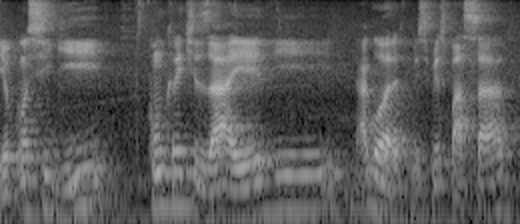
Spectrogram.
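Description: A man with a medium pitch talks at a very slow pace, his pitch swinging very widely. Audible room echo and light background noise surround him. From Belo Horizonte, Minas Gerais, Brazil. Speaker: sertanejo singer; interview guest. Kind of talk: casual interview. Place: home room.

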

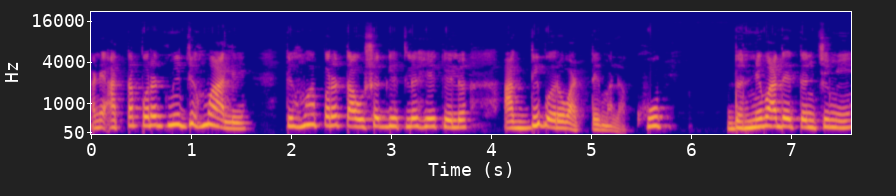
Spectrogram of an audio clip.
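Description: High-pitched woman's voice with ordinary pitch variation over a quiet background. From Maharashtra, Pune; Maharashtra. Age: 60s. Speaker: physiotherapy patient. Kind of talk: testimonial. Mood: grateful, heartfelt. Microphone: lapel.

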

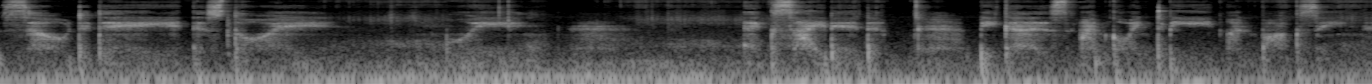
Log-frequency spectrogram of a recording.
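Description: The speech comes very slowly, broken by long, frequent pauses. Noticeable background noise runs underneath. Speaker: ASMR creator. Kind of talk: soft-spoken ASMR unboxing chat. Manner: soft ASMR whisper, close to mic.

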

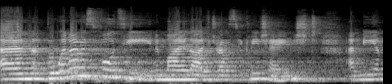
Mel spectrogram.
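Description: Over light background noise and audible room echo, the speaker talks at a fairly quick pace with ordinary pitch variation. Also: woman. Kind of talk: talk to school assembly. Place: hall. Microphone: handheld.

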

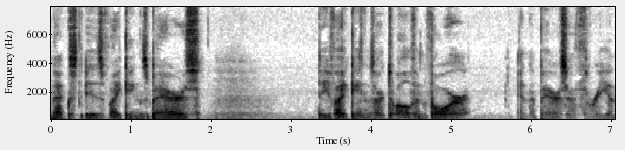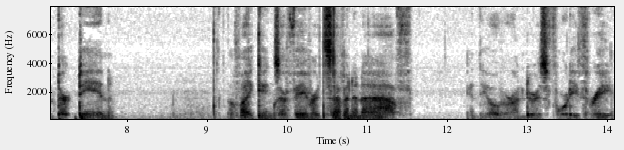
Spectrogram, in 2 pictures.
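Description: A man whispering at a fairly slow pace, with long, frequent pauses and big swings in loudness. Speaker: ASMR creator / sports commentator. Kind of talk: ASMR sports predictions talk to camera. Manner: whispered, soft-spoken.

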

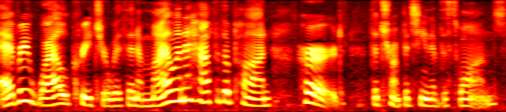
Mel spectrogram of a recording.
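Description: A woman speaks at a fairly slow pace, the sound dry with no echo. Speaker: reader of a children's book. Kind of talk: storytelling read-aloud. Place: garden. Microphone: phone near.

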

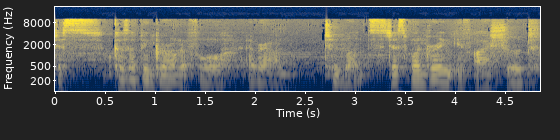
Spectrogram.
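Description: Background noise is noticeable throughout. Over it, a man talks at a fairly slow pace. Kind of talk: casual talk to camera.

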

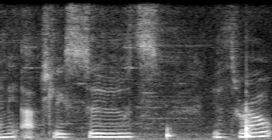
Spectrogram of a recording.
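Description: The hoarse voice moves at a fairly slow pace over light background noise. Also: woman. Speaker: vlogger. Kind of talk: casual vlog chat. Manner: hoarse sore-throat voice, just after sipping. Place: home room. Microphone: webcam.

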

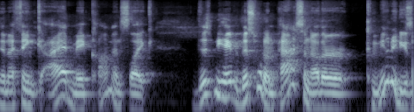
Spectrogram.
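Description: Lively intonation carries the speech along at a fairly quick pace. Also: man, quiet background. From US, Ethiopian American. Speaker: therapist. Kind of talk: casual chat. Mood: reflective, thoughtful.

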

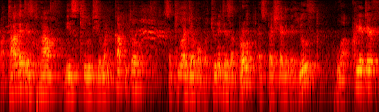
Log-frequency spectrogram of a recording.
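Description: Audible room echo and light background noise surround a man's voice. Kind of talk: formal speech. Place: hall. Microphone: podium.

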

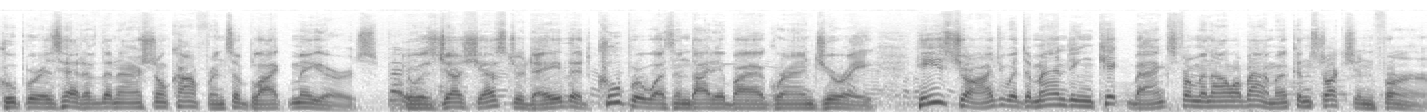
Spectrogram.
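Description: A man at medium pitch talks at a moderate pace with hardly any pauses, very even loudness, and lively intonation, over noticeable background noise. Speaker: television news reporter. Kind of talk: 1970s-80s TV news report. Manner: formal, even-paced, crisp broadcast delivery; authoritative, polished, steady newsreader cadence.

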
